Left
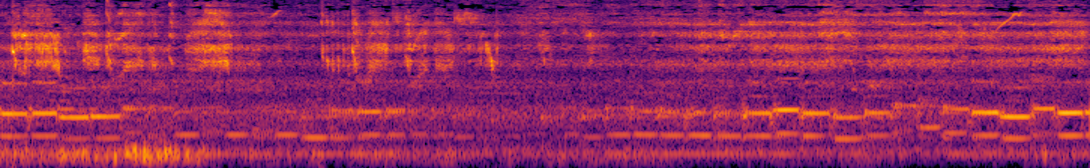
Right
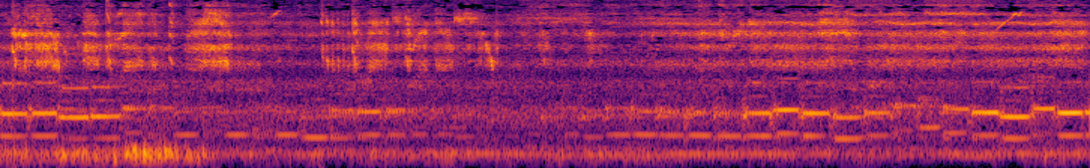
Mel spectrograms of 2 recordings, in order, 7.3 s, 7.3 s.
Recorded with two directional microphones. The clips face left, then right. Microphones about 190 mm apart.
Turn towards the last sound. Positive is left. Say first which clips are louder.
# right 1 dB
turn(degrees=-40)  # may be behind; listen again after turning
